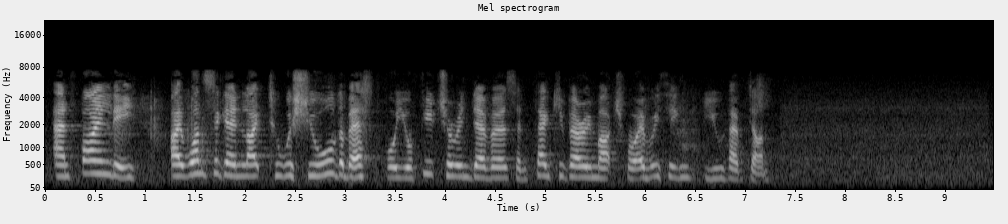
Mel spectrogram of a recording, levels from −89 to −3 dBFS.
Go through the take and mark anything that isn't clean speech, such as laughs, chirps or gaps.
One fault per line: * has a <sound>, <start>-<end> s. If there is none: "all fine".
all fine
